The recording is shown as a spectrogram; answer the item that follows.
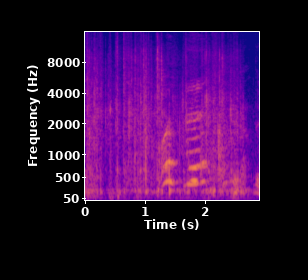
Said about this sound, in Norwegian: hører altså nå, er lyden av spørrende baby og spisende mor. Du måtte tygge.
